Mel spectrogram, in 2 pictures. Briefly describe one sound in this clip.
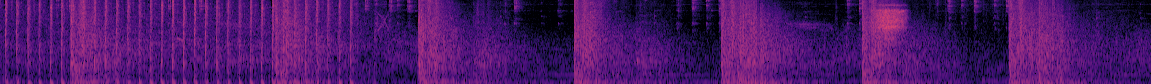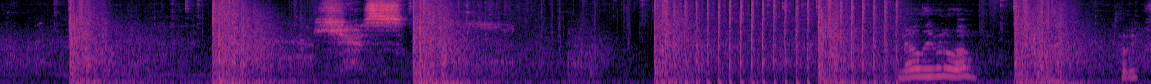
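A vehicle's gun fires in rapid bursts.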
